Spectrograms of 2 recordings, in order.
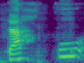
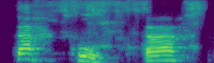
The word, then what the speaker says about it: Tajku: El Tajku ahí se pronuncia con K, no con G. Tajku.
